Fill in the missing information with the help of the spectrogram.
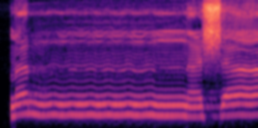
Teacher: nun sukun bertemu nun idgham bi gunnah, masuk dengan mendengung, masuk pada huruf nun dan mendengung selama 3 harokat.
